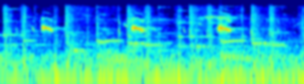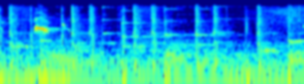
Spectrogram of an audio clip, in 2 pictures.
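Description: Eurasian bullfinch giving four soft, piping whistles that dip slightly in pitch, spaced about a second apart, over quiet background music with light clicks.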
